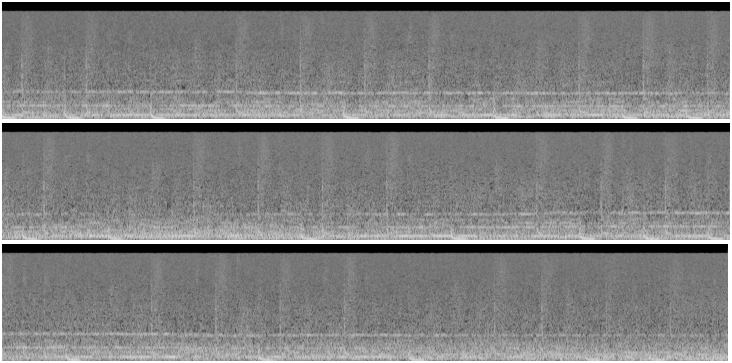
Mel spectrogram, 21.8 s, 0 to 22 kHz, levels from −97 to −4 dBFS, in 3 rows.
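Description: From start to finish the audio carries low bit depth with dither: only 3 bits are used, and dither added before rounding turns the error into a constant, even hiss nearly as loud as the sound itself. Unlike undithered truncation, it stays smooth rather than gritty.

From 19.86 to 19.91 s there is damaged data in a compressed stream. Corrupted bytes make the decoder misread frames and hunt for the next header, producing a brief glitch.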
